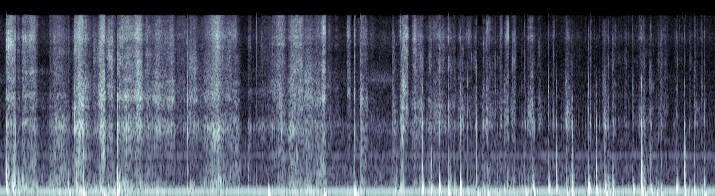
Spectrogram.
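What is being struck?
Wooden pistol grip.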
